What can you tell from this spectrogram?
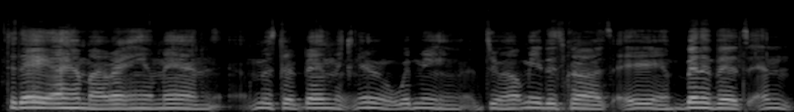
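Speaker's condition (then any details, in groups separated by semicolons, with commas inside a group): Cerebral palsy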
